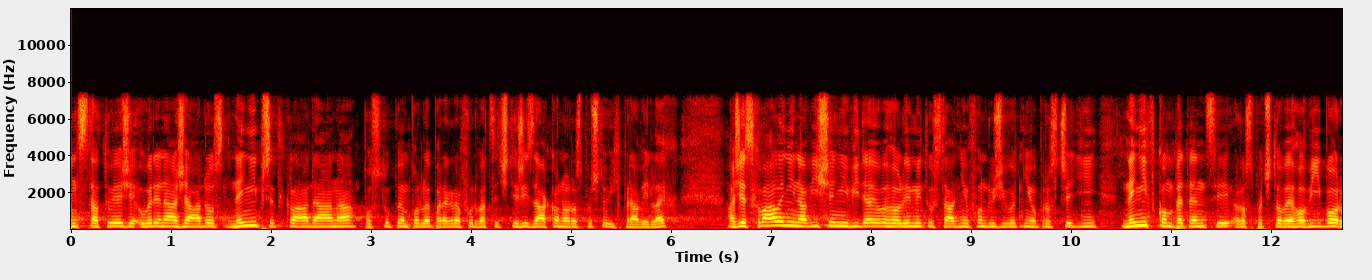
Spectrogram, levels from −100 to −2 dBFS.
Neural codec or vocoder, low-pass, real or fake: none; 7.2 kHz; real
